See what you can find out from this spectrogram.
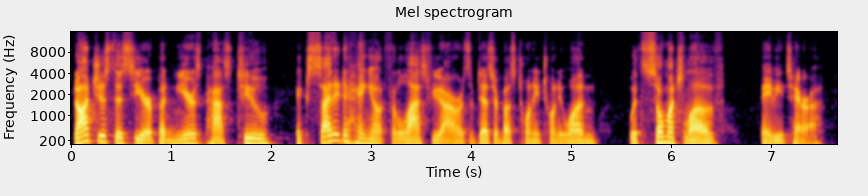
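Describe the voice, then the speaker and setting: A man's voice: medium pitch, normal speed, a bit bright. A man casually reading out a viewer's message as a livestream host on a video call. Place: indoors at home, on a group video call.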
